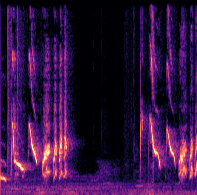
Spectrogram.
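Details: Caged fighter-type White-rumped shama in full lure song carrying gelatik batu material, meant to coax quiet birds into singing: two bursts of sharp, high, downslurred whistles and chattering notes, separated by about a second of near silence.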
